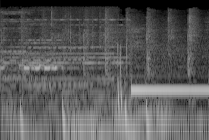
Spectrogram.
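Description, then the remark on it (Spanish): A telephone rings in short electronic tones with bright steady pitches, followed by a sustained high tone, clear and fairly loud with no one speaking. “Suena el teléfono”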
